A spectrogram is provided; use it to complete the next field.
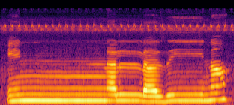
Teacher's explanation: ادھر نون مشدد کا غنہ ہے، ایک الف کے برابر رک کر کیا ہے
